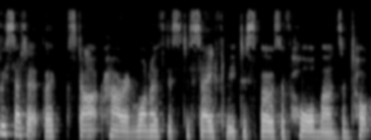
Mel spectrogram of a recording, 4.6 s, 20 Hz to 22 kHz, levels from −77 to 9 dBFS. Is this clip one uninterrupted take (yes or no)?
no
